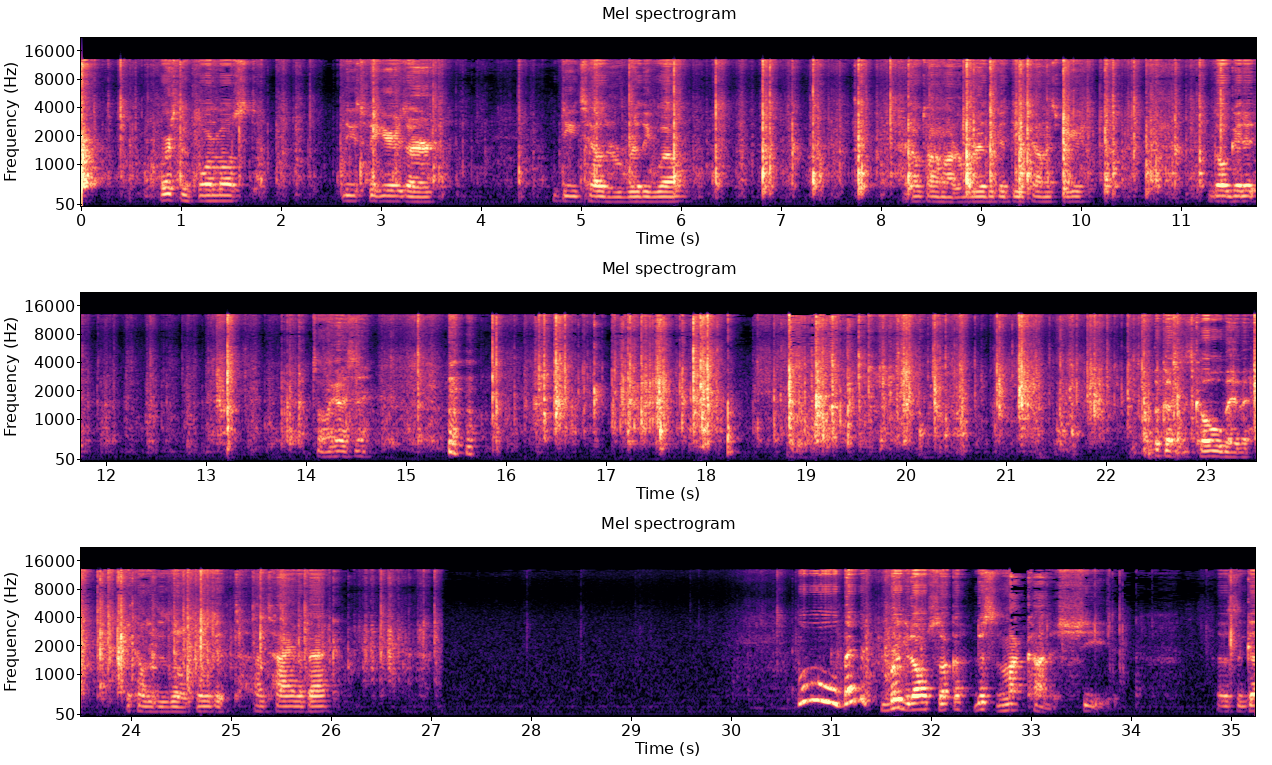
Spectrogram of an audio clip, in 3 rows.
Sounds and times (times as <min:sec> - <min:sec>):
Speech: 0:00.8 - 0:01.8, 0:02.6 - 0:03.6, 0:04.7 - 0:06.1, 0:08.2 - 0:10.1, 0:11.3 - 0:11.8, 0:14.1 - 0:14.7, 0:22.3 - 0:26.1, 0:30.6 - 0:33.9, 0:34.8 - 0:35.2.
